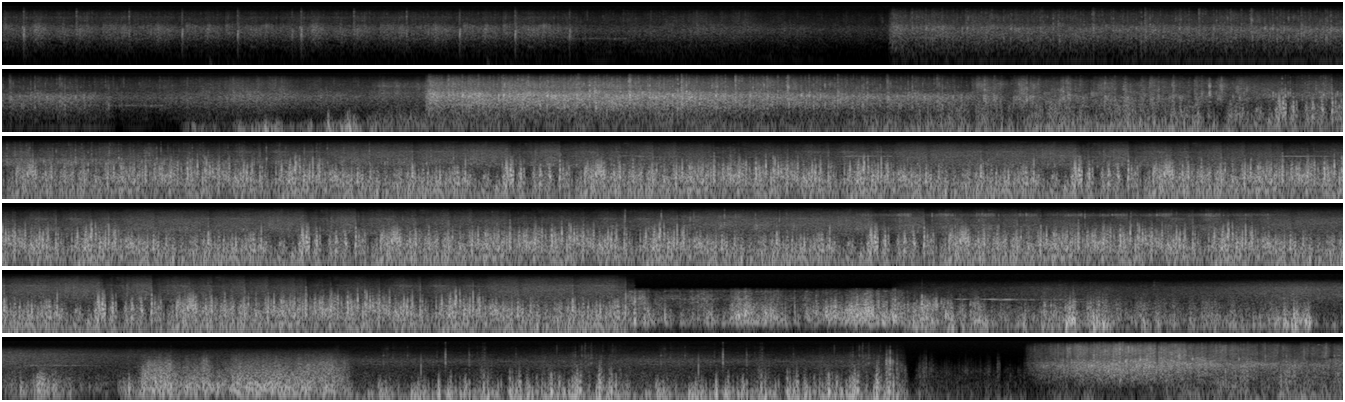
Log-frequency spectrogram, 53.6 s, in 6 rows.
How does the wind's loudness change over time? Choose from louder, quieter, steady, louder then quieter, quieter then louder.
louder.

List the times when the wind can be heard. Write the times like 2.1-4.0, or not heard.
10.2-53.6.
